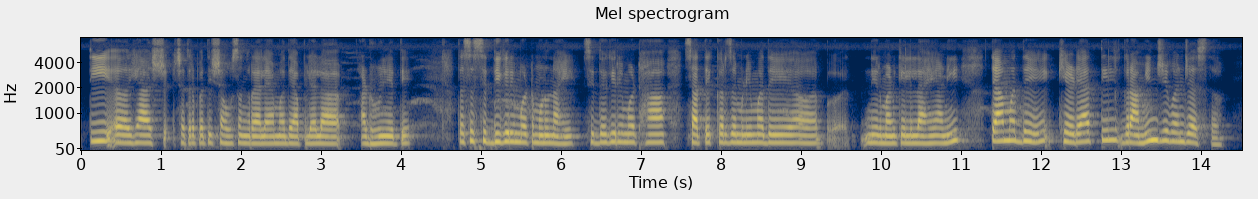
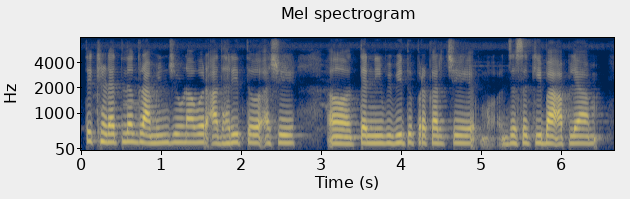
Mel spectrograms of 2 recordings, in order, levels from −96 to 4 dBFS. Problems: constant background noise, background conversations at intervals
